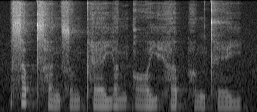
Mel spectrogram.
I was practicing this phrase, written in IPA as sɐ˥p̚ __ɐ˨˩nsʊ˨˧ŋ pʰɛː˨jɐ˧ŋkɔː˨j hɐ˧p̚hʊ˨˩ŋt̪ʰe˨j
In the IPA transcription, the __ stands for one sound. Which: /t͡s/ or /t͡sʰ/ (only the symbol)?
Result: t͡sʰ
